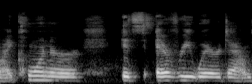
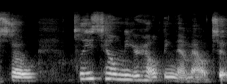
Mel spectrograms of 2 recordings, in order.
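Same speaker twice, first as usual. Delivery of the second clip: put-on whiny, whining voice, faster. Speaker presses the other person with a request; put-on whiny voice. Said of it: "Did you notice def- that I had the whiny voice?".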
